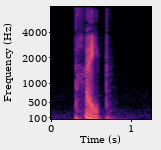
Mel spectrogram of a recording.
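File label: "pipe", American English; gcompris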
